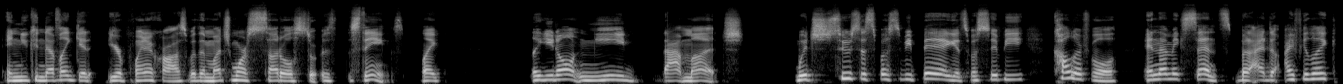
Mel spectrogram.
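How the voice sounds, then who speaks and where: A teenage girl co-hosting a podcast in casual chat, talking loudly and rambling with lots of "like" fillers. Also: medium pitch, moderate pace, smooth, no echo, clean studio sound. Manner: loud, projecting, rambling with many "like" fillers. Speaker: podcast co-host.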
